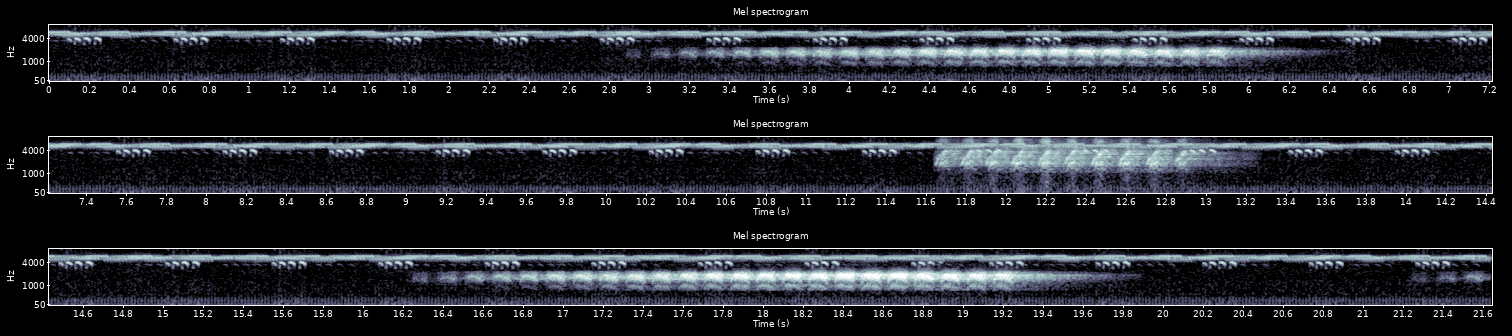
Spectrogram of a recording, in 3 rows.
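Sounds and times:
crickets chirping: 0.0s - 21.6s
night critters: 2.8s - 6.3s, 11.6s - 21.6s.

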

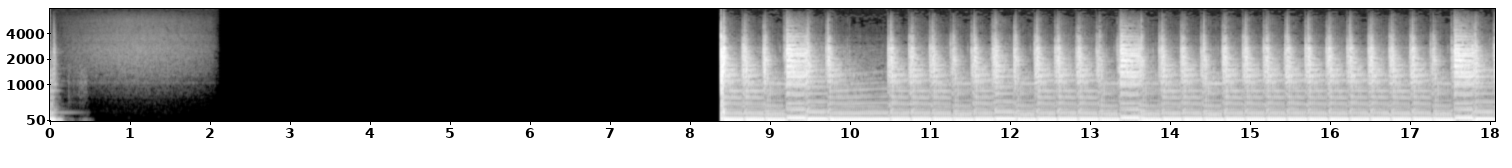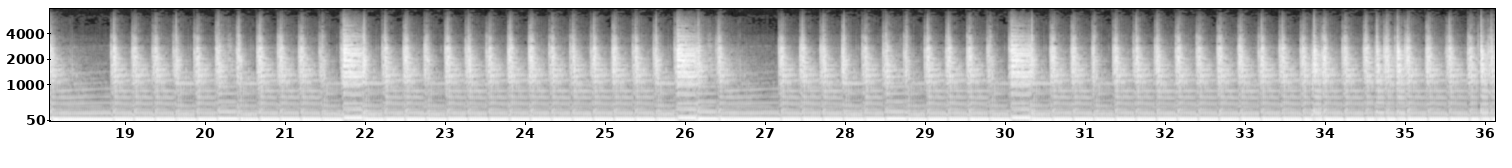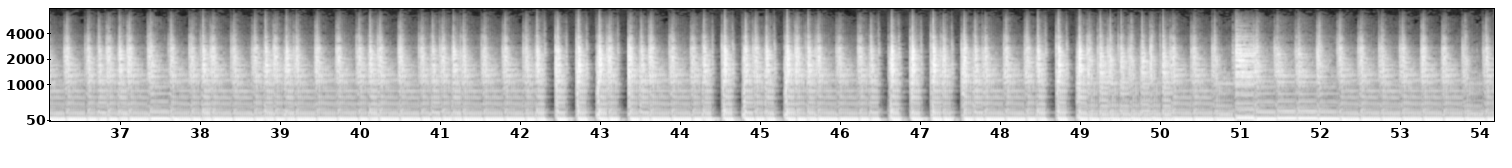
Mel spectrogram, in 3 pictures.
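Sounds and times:
bass: 0.0s - 0.4s, 8.4s - 54.1s.

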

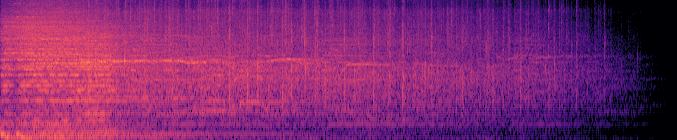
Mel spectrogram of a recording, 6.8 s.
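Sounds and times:
happy bell: 0.0s - 2.6s.

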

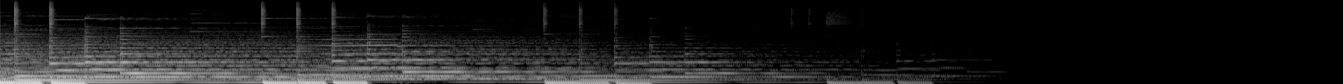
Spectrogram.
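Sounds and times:
tension music: 0.0s - 9.3s.

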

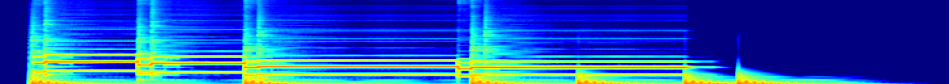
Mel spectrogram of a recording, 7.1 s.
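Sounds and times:
victorious battle music: 0.2s - 5.4s.

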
